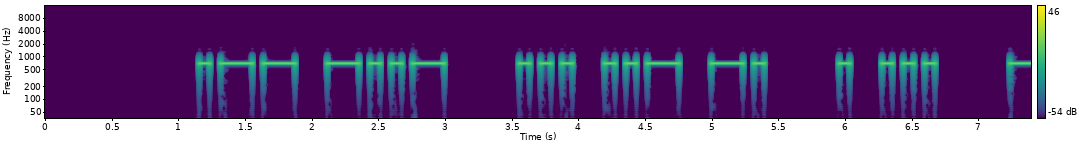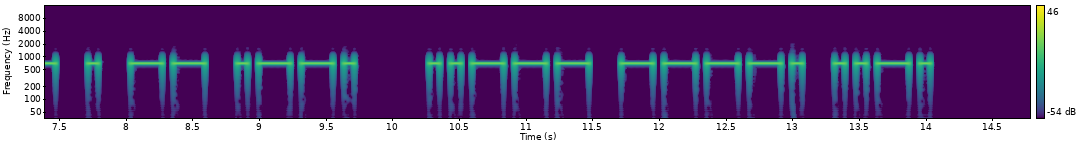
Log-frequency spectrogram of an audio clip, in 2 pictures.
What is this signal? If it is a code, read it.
Morse code, heard as a keyed tone, about 16 wpm, 700 Hz. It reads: WX SUN ES TEMP 29F
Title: K1USN SST QSO Practice 15wpm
